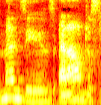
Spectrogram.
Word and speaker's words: Menzies: with the last name Menzies fun fact Menzies is the anglicized pronunciation of Mingus which is actually a very common a Scottish surname does that mean that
